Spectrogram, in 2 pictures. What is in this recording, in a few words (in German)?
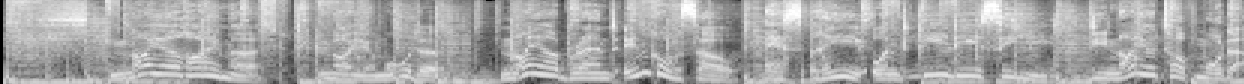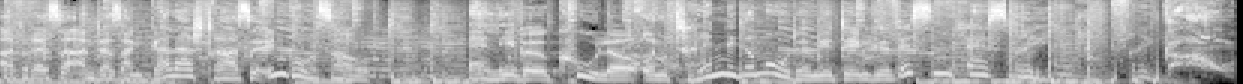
Werbung dominant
